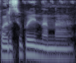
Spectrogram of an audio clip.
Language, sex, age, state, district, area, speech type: Telugu, male, 18-30, Andhra Pradesh, Bapatla, rural, spontaneous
